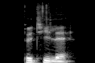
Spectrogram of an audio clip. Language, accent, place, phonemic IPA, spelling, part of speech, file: French, France, Lyon, /pə.ti.lɛ/, petit-lait, noun, LL-Q150 (fra)-petit-lait.wav
- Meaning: whey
